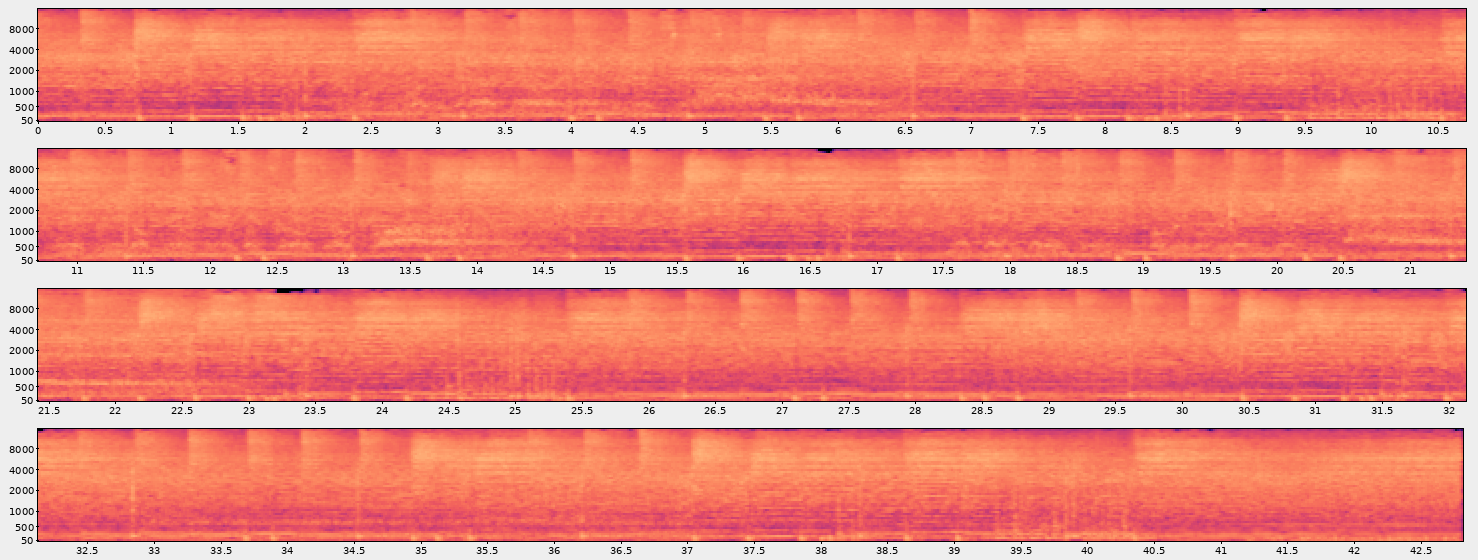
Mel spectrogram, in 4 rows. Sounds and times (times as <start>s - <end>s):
Heavy metal: 0.0s - 42.8s.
